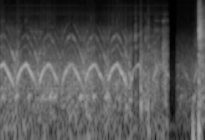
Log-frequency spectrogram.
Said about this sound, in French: Ils demandent, qu'est-ce que c'est? Qu'est-ce que c'est? Rien, c'est la rue.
